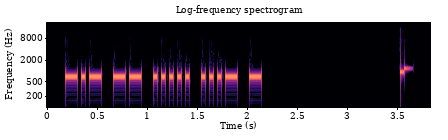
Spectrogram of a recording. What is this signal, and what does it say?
Morse code, heard as a keyed tone, about 29 wpm, 700 Hz. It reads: KM5VT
